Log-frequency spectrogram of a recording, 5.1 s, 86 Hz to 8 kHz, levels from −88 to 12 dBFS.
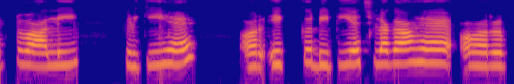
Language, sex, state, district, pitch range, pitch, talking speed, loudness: Hindi, female, Uttar Pradesh, Varanasi, 240-280 Hz, 260 Hz, 130 wpm, -17 LUFS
